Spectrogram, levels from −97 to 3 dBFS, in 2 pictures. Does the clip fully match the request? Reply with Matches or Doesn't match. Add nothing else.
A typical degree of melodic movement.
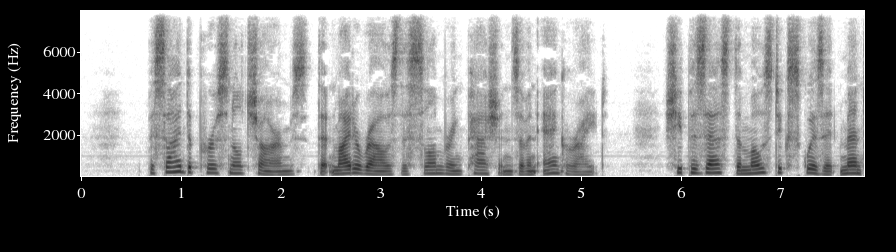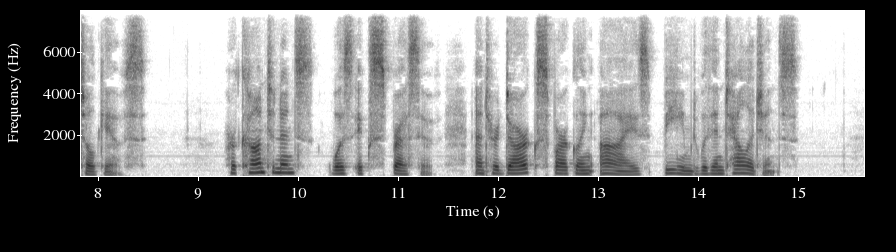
Matches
